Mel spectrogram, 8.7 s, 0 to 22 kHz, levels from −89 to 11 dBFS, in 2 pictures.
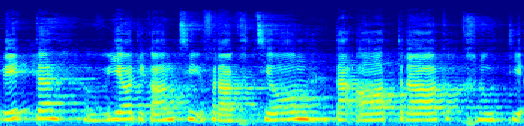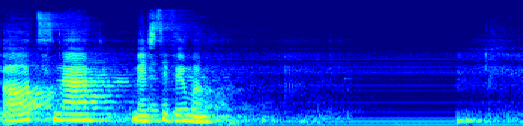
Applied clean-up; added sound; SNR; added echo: none; none; none; reverberation time 1.1 s.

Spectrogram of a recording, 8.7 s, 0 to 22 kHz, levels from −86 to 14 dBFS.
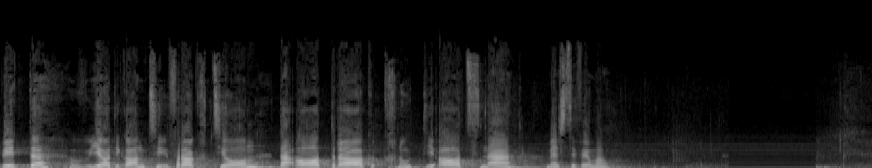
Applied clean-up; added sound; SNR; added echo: none; none; none; none.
